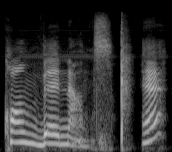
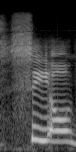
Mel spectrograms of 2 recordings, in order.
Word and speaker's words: covenant: to pay attention to it is wrong to pronounce that word I spelled now as Covenant convenant the spelling is c-o-v-e-n-a-n-t so if you want to pronounce that word it's Covenant covenant not convenience okay so when you sing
